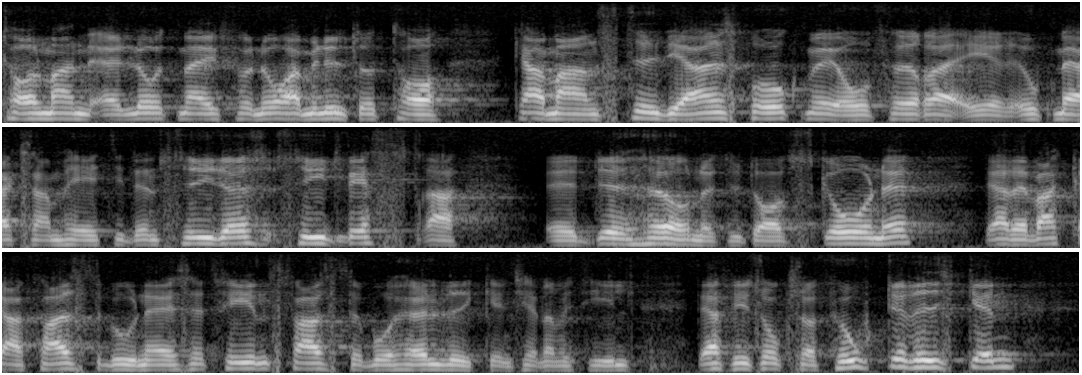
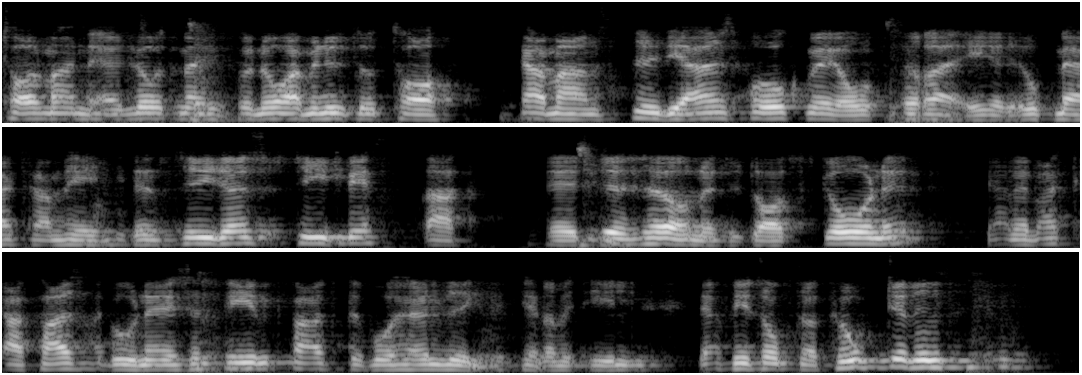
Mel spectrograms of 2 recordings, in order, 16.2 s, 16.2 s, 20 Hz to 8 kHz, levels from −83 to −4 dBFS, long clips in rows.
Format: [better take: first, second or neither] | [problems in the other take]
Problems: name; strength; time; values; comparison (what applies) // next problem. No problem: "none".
first | noise reduction (neural mask model DeepFilterNet 3)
